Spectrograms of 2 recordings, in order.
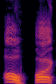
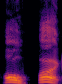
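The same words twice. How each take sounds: First: High, alarmed curse; nurse's alarm. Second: A touch higher, startled curse; imitating the nurse catching her mistake; nurse's alarm. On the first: Retold or imitated. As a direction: mimic the nurse gasping out a curse in shock. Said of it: "I just hear her go". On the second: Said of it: "She goes".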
